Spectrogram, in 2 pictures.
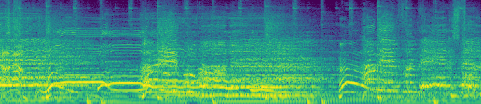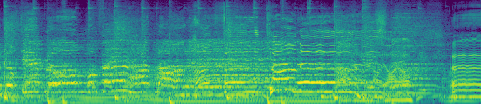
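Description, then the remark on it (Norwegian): A loud crowd of Viking football supporters sings a chant song about Markus Solbakken's contract extension, voices blending into a steady, rhythmic melody that carries on without a break, backed by a thumping low beat. “Nemlig Vikings sang om kontraktsforlengelsen til Markus Solbakken.”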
